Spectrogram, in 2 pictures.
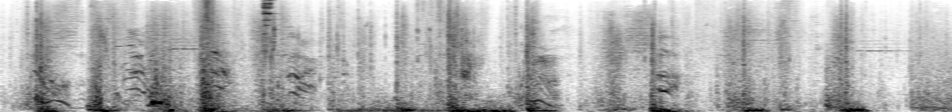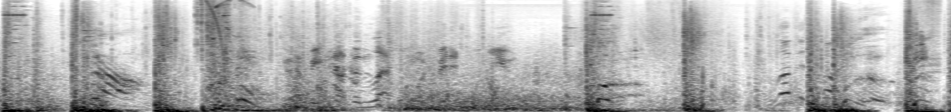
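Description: Men grunt and cry out as they are struck.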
